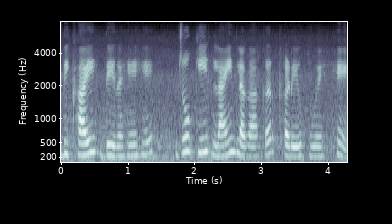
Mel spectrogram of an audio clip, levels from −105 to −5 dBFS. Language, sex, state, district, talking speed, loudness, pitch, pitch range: Hindi, male, Madhya Pradesh, Dhar, 155 wpm, -20 LUFS, 240 Hz, 220-280 Hz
